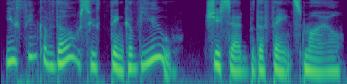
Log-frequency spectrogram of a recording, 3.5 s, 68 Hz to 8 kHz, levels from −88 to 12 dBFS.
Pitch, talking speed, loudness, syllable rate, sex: 195 Hz, 240 wpm, -19 LUFS, 5.1 syllables/s, female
